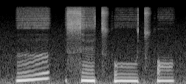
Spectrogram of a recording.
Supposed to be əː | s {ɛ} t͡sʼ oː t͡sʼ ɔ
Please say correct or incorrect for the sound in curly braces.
correct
